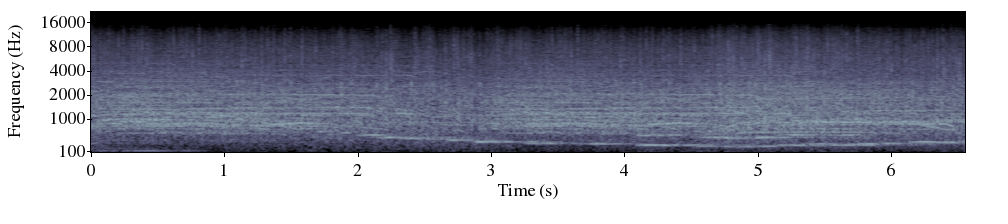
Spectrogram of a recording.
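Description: An audience applauding over background music: a slow melody of long held notes that falls and then rises again.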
